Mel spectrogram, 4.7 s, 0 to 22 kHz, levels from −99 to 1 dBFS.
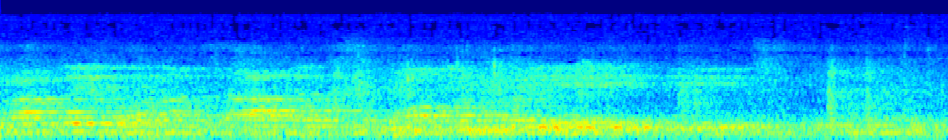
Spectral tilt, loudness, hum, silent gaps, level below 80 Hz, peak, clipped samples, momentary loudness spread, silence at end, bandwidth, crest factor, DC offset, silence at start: -6 dB/octave; -39 LUFS; none; none; -58 dBFS; -24 dBFS; under 0.1%; 7 LU; 0 s; 16 kHz; 16 dB; under 0.1%; 0 s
